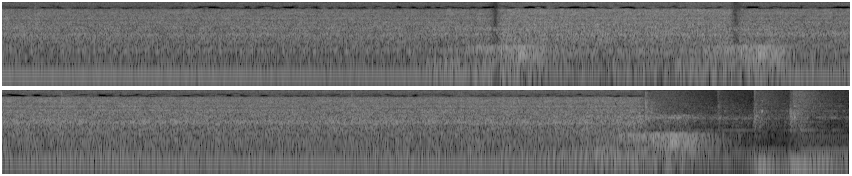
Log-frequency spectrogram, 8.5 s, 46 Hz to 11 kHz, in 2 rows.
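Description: A Mercedes E320 CDI's 3.2-litre inline-six turbodiesel running steadily with a low hum, with three brief swells in engine note.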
